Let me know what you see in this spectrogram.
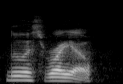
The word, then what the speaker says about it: Luis Royo: This is the Dead Moon I Ching, and it is by Luis Rojo. I believe is how you pronounce his name. Beautiful. Beautiful deck. I love his work. Royo. Luis Royo.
